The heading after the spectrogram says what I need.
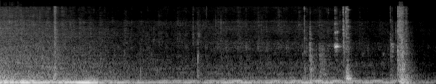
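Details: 1974 Pontiac Grand Am sedan, 400 V8, all original, carburetor rebuilt: deep lumpy V8 burble with a few throttle blips, smooth and even, no knocks or misses; healthy engine.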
